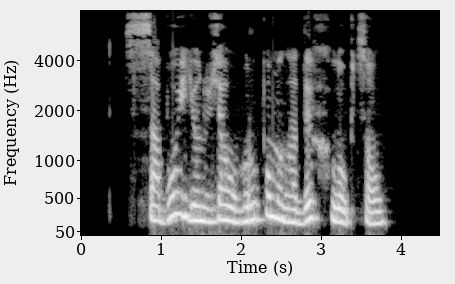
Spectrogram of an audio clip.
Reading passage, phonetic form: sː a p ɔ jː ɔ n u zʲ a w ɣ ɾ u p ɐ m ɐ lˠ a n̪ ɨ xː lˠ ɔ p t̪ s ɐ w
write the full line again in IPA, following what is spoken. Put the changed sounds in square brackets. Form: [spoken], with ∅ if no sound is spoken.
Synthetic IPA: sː a [b] ɔ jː ɔ n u zʲ a w ɣ ɾ u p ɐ m ɐ lˠ a [d̪] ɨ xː lˠ ɔ p t̪ s ɐ w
